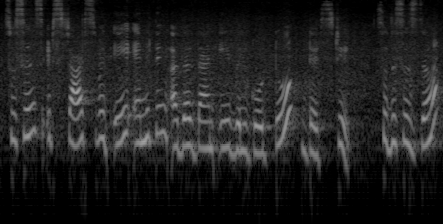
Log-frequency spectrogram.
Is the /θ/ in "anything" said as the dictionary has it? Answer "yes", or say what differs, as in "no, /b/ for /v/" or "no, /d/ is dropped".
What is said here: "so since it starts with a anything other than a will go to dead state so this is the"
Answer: no, /t/ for /θ/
